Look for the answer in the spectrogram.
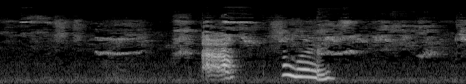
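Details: A blue-and-gold macaw in Norlane, Victoria, talking while practising gymnastics, speaks two short, hoarse, falling syllables that sound like a word, while small birds chirp faintly in the background.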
